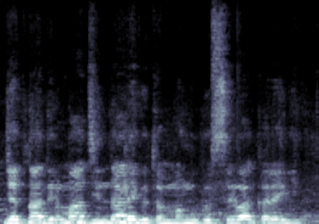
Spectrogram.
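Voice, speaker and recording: A woman voicing a worried grown son who quietly thinks over his plans. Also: little pitch movement, quick pace, vocal fry, some chatter behind, close to an everyday voice. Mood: musing. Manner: quiet, lowered, musing.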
